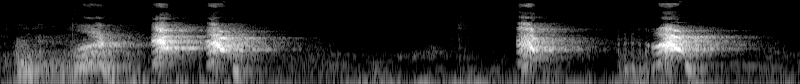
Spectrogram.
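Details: Bichon Frise indoors, attacking a robot vacuum cleaner: sharp, high barks, a quick pair near the start and two more a couple of seconds later, with a soft low hum in the background.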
